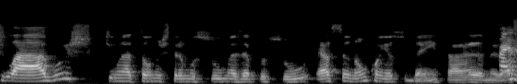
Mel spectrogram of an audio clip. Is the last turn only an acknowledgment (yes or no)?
no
